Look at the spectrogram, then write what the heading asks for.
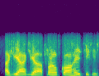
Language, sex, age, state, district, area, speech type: Odia, male, 18-30, Odisha, Cuttack, urban, conversation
